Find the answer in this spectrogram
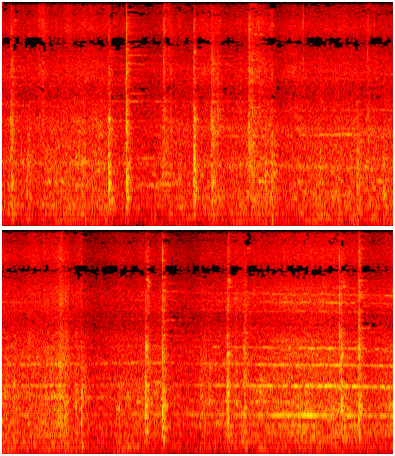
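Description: BHEL-built EMU local train rolling past with a steady rumble, its wheels clacking sharply over rail joints at uneven intervals. A steady tone comes in near the end.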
